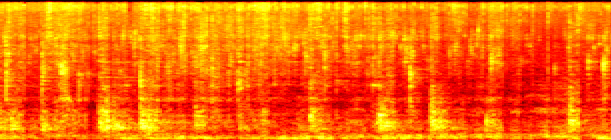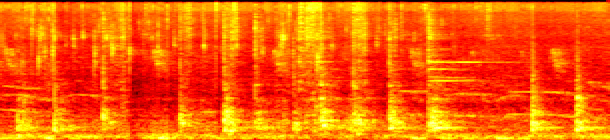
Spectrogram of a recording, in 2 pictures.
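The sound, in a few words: sautéing ginger in oil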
